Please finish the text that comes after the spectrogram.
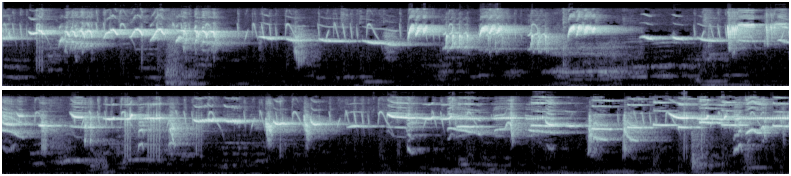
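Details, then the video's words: Extended lesser shortwing song for songbird tutoring: twelve seconds of nonstop, high, jumbled warbling that blends clear whistles, downslurs, fast trills and scratchy chatter in quick succession. "Master Pancingan Burung cingcoang/jongkangan coklat"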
